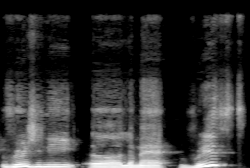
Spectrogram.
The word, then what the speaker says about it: Virginie Lemay-Vriesde: My name is Andrada, and we have our guest for today, Virginie Lemay-Vriesde. I do hope that I pronounce the name well.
